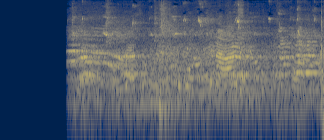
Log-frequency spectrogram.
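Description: Silence, then about a second in the sound of a basketball game in a gym cuts in: a basketball bouncing on the hardwood court amid players' and spectators' shouts echoing in the hall.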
